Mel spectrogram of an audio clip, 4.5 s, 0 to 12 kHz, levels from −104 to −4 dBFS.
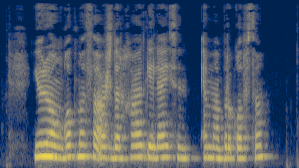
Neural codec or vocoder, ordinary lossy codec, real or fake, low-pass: none; AAC, 64 kbps; real; 10.8 kHz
